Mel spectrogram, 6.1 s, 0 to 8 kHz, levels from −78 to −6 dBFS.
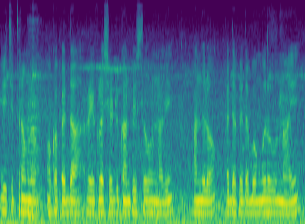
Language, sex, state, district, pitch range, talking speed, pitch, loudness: Telugu, male, Telangana, Mahabubabad, 110-115 Hz, 130 wpm, 110 Hz, -15 LUFS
